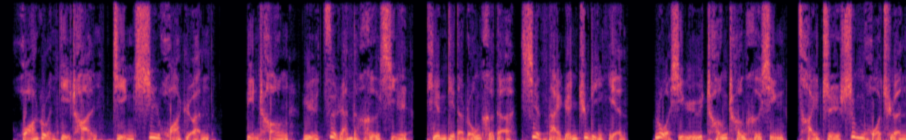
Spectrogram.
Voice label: 男 房地产广告 宣传广告; 璟熙华园

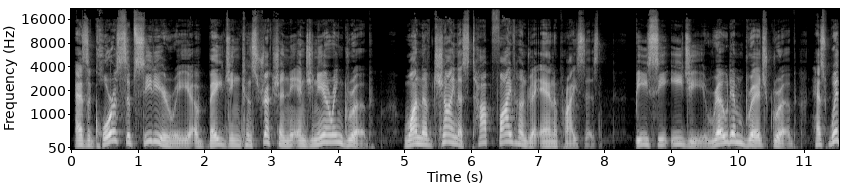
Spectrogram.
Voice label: 英男 企业宣传片; BCEG

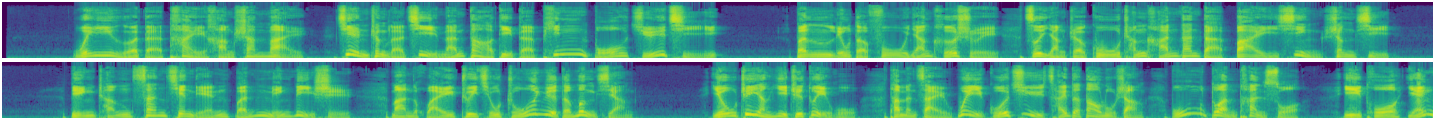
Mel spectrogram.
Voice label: 男 党建; 邯郸市国税局党建

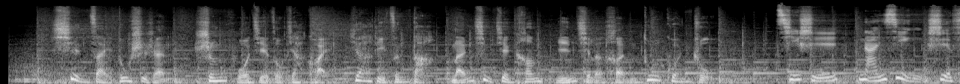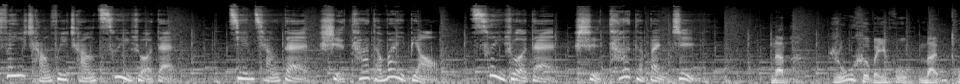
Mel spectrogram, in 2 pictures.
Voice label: 男 医院男科 广告; 燕竹医院

